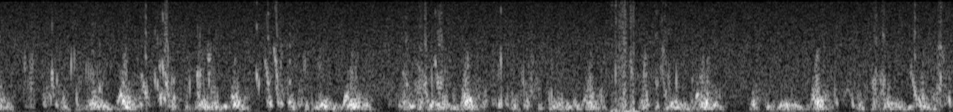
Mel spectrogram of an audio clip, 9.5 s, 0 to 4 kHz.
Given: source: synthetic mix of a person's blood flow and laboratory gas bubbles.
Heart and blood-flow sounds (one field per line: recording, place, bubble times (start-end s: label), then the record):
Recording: Doppler ultrasound of blood flow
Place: precordium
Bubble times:
0.22-0.35 s: bubbles
0.42-0.62 s: bubbles
0.68-1.05 s: bubbles
1.38-1.78 s: bubbles
1.86-2.21 s: bubbles
2.54-3.29 s: bubbles
3.87-4.57 s: bubbles
4.82-5.41 s: bubbles
5.47-5.68 s: bubbles
5.72-5.79 s: bubbles
5.98-6.06 s: bubbles
6.13-6.20 s: bubbles
6.28-6.35 s: bubbles
6.42-6.97 s: bubbles
8.33-8.62 s: bubbles
8.71-8.93 s: bubbles
9.07-9.22 s: bubbles
9.30-9.54 s: bubbles
From the record:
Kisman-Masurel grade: 332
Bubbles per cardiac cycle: rolling drumbeat, 9 or more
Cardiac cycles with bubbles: 50 to 99%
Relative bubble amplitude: moderate (0.250 to 0.450)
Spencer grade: 3 (all of the cardiac periods contain showers or single bubble signals, but not dominating or overriding the cardiac motion signals)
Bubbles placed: only in the low amplitude regions of the cardiac cycle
